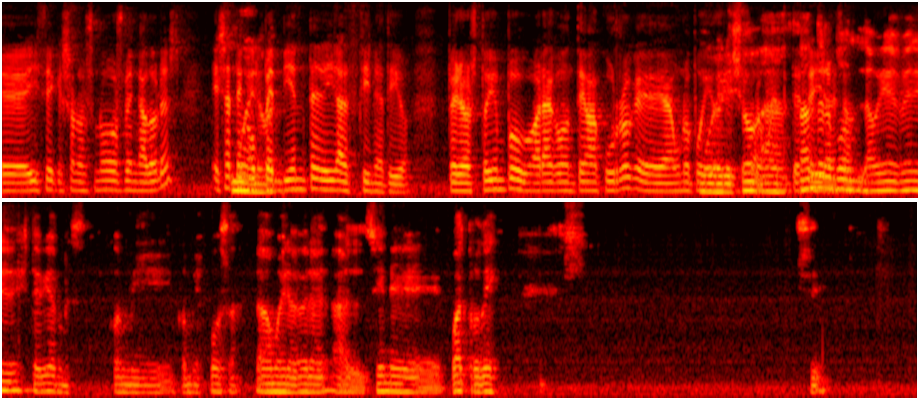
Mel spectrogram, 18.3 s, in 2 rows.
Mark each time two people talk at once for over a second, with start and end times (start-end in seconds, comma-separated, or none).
7.0-8.5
